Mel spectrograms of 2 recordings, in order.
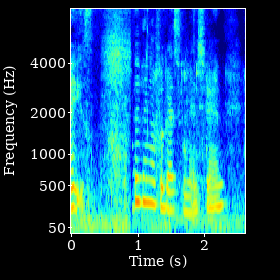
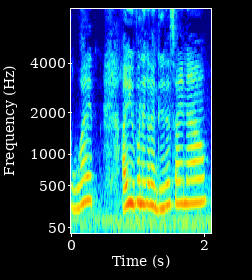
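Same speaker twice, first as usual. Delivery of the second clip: higher, louder, fast disbelieving question; incredulous protest; 6 semitones higher, 4 dB louder than usual. Retold or imitated. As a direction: throw it at him in indignant disbelief. Retelling her protest at him.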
